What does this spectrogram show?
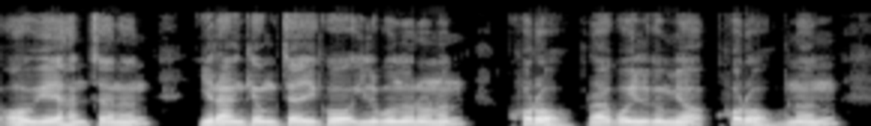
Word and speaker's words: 頃: 넷째 줄 어휘의 한자는 일한경자이고 일본어로는 코로라고 읽으며 코로는 때, 경, 무렵, 쯤이란 뜻의 명사입니다.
